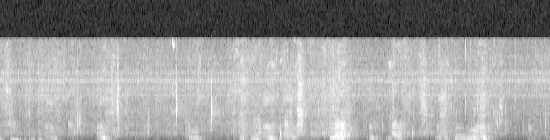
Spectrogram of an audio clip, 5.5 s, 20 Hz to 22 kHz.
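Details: A 4-day-old Great Dane puppy gives thin, squeaky whimpers, several short rising and falling squeals in quick succession.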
